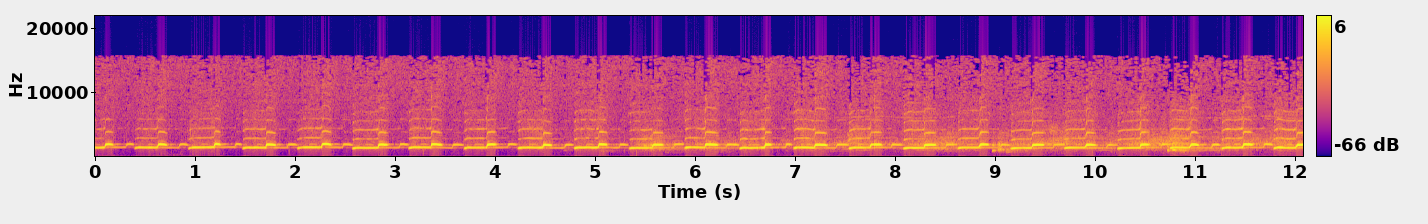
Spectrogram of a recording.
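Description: Small hunting flute blown in short two-note calls, a low note jumping up to a higher one, repeated evenly about twice a second. It imitates the cry of an eagle, the monkey's greatest enemy, to lure monkeys down from the treetops.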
